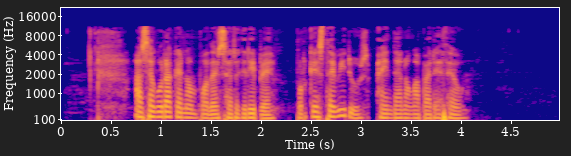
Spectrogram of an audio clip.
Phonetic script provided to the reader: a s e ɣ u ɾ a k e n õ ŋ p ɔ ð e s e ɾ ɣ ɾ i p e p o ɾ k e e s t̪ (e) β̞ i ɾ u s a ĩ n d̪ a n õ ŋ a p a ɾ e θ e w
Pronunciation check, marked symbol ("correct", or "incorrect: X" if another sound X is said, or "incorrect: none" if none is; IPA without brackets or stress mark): correct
